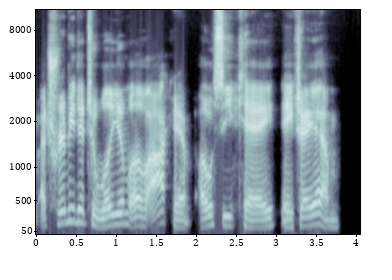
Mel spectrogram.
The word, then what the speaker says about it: Ockham: to William of Ockham, OCKHAM. Like the third sentence. Yeah. Okay, this one does have a pronunciation. Not that I've ever been able to read these. Ockham. OK-EM. Occam. Occam's razor.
